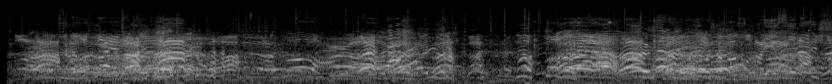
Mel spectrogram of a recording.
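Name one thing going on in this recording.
Several men talk and shout loudly with animation outdoors.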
